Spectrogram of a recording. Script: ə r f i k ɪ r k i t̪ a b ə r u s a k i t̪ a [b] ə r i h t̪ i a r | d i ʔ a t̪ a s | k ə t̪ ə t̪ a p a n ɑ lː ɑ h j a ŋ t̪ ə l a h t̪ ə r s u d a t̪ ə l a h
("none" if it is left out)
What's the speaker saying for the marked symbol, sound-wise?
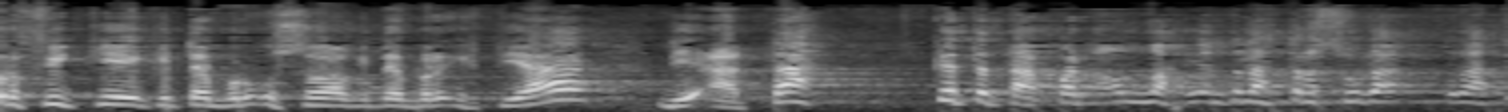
b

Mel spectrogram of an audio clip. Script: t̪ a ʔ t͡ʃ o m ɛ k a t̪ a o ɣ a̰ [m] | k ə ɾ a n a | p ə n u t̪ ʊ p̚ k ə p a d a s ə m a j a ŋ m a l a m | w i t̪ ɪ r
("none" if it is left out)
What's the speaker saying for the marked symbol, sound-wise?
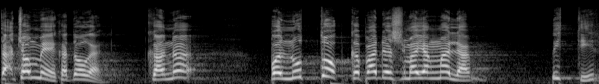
ŋ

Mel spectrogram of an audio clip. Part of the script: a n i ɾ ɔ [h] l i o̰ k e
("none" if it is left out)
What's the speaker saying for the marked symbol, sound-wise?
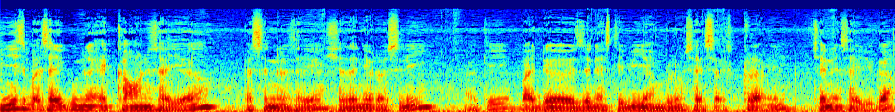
s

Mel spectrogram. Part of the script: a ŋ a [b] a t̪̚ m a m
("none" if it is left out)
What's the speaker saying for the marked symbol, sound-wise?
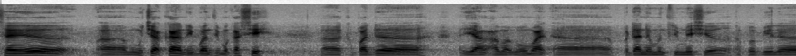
m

